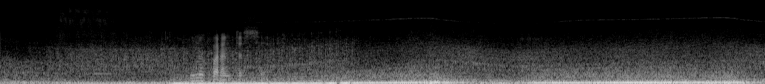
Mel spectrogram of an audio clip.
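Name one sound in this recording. A truck engine rumbles low and grows louder as the truck pulls away.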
